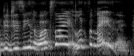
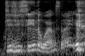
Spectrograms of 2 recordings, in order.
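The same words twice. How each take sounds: First: Much higher, mock-giddy pride; giddy high voice showing off a website; high, excited self-quote. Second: Laughing quote. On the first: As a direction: squeal it like the site is perfect. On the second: Retold or imitated. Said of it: "we're like, we're saying".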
